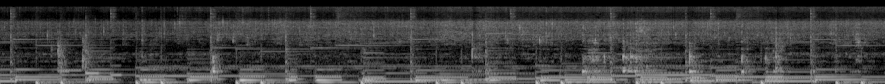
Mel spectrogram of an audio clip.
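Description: Minced garlic and dried shrimp sizzling in hot oil in a nonstick pot, with a metal ladle stirring and scraping the bottom in repeated short strokes.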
